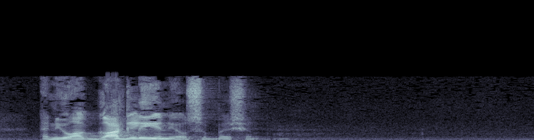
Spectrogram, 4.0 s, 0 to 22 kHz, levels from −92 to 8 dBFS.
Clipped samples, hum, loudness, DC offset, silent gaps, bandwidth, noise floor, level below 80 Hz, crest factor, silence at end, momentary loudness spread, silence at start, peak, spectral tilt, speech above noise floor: under 0.1%; none; -16 LUFS; under 0.1%; none; 11 kHz; -56 dBFS; -62 dBFS; 20 dB; 2.1 s; 17 LU; 0.3 s; 0 dBFS; -3.5 dB/octave; 40 dB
